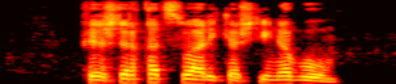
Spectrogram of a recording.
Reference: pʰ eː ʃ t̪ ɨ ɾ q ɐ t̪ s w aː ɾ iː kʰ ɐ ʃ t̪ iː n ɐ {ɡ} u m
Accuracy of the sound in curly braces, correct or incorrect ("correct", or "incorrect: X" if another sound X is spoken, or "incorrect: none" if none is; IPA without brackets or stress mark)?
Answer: incorrect: b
